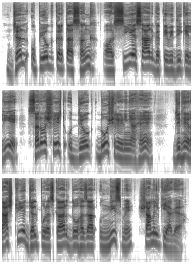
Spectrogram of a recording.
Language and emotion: Hindi, neutral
